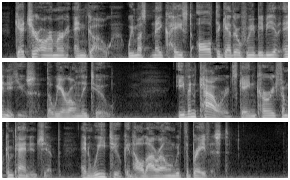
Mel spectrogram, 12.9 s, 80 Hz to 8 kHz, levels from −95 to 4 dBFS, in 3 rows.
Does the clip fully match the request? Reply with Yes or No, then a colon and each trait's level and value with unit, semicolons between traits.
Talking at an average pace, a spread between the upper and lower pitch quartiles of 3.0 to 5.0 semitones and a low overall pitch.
Yes: average, 180 wpm; average, 3.7 semitones; low, 115 Hz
